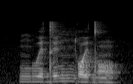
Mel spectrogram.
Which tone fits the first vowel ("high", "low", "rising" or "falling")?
low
